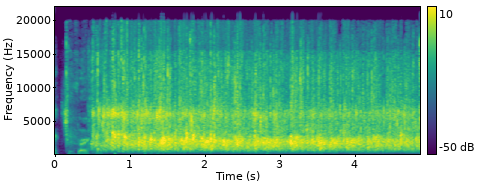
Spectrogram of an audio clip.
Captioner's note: audience applauding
